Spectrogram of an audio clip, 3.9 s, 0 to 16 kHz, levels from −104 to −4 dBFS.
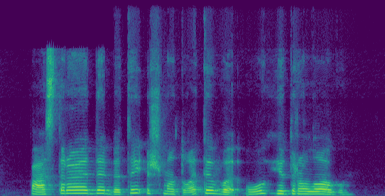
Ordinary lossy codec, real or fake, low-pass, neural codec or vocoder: Opus, 24 kbps; fake; 14.4 kHz; vocoder, 44.1 kHz, 128 mel bands, Pupu-Vocoder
